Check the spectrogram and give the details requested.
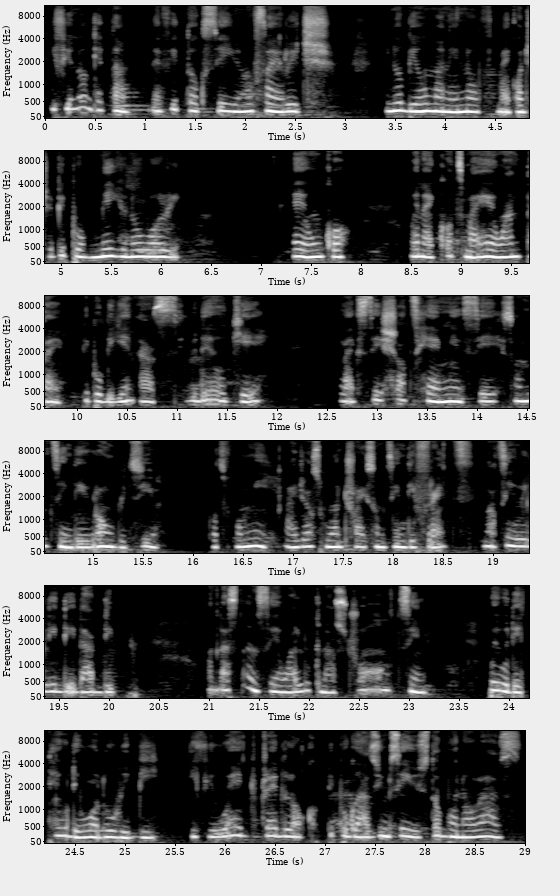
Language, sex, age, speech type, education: Nigerian Pidgin, female, 15-29, spontaneous, tertiary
